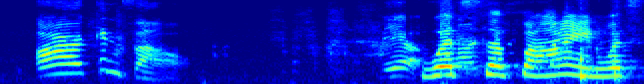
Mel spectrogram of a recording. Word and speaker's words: Arkansas: No, it's Arkansas. Arkansas. Yeah. What's the fine? What's the fee? What's the penalty? It is. Let's see. There is no Kansas in Arkansas, y'all.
